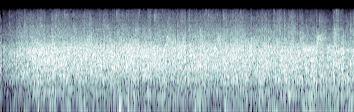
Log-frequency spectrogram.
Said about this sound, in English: Okay, good, thank you. I think that deserves a round of applause.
